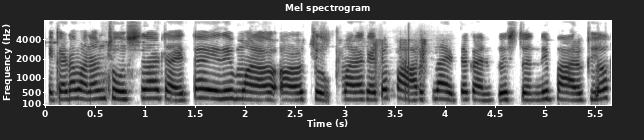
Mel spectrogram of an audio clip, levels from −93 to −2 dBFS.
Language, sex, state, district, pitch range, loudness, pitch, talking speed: Telugu, female, Telangana, Nalgonda, 250-285 Hz, -11 LUFS, 265 Hz, 150 wpm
